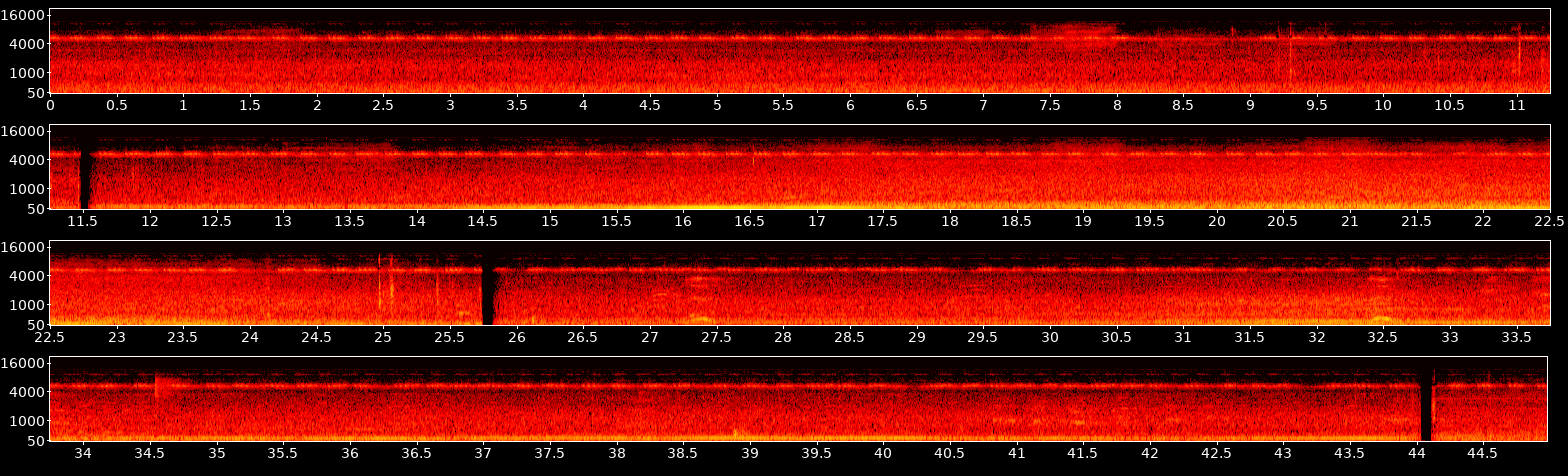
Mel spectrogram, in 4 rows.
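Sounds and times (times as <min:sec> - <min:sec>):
crickets chirping: 0:00.0 - 0:44.9.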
